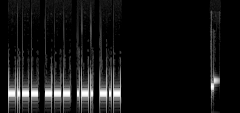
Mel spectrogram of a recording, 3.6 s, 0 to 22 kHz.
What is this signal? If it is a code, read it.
Morse code, heard as a keyed tone, about 36 wpm, 700 Hz. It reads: YORK
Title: Common QSO Phrases Encore 35wpm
